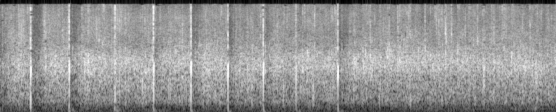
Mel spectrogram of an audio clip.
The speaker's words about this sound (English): So a huge round of applause if we could for him as well.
